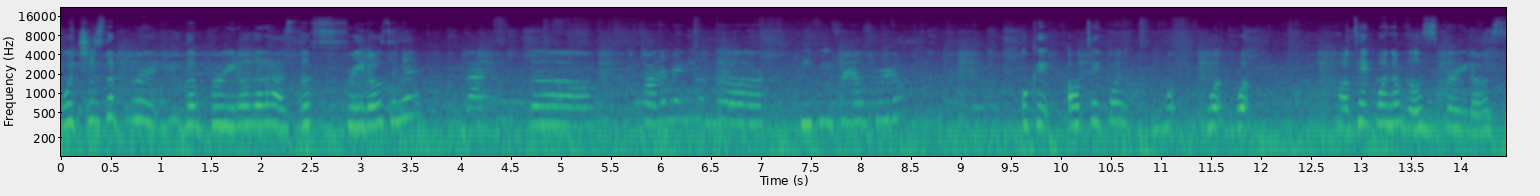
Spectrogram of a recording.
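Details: Simulated stuttering: a student without a stutter pretends to stutter, with word repetitions, while ordering food in public for a class project.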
